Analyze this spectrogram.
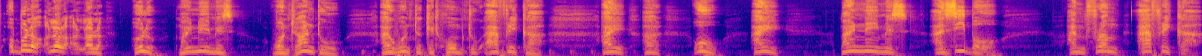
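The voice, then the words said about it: Exaggerated, corny African accent. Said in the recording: “when North American black guys do African accent. Eh, it's just so fucking corny.”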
